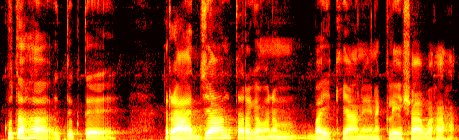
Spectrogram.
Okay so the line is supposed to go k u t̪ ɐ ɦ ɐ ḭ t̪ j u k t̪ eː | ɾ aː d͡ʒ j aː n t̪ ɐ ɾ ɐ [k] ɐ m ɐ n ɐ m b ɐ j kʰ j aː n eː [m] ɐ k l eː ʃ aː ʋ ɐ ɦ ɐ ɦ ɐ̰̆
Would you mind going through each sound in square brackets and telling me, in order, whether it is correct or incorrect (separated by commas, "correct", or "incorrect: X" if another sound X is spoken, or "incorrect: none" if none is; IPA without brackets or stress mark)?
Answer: incorrect: ɡ, incorrect: n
